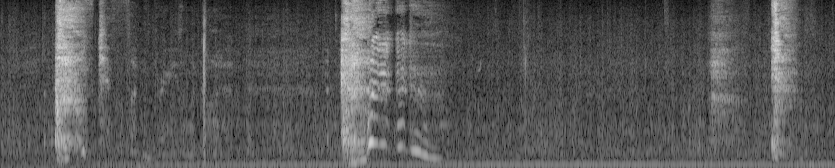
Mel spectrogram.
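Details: Dry coughing fit in someone who woke up coughing, apparently getting sick: three harsh, dry cough bursts over background traffic hum, no wet or rattling quality; dry cough.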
